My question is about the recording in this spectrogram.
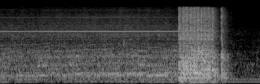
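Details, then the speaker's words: Power drill/driver on gear 2 with a low adjustable clutch setting, driving a short screw: steady motor whir, then rapid ratcheting clicks as the clutch slips before the screw is fully in; fix is raising the clutch setting. "Remember when I was talking about that adjustable clutch? That stopped spinning when it hit a certain resistance. It just so happens that my screw is not all the way in yet."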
